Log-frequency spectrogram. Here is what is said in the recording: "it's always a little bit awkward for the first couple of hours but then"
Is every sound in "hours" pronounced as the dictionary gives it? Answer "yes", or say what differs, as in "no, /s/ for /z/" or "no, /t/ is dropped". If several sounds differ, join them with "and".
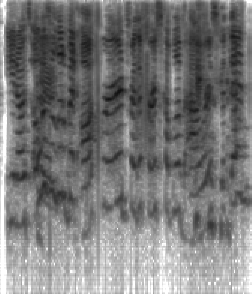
yes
